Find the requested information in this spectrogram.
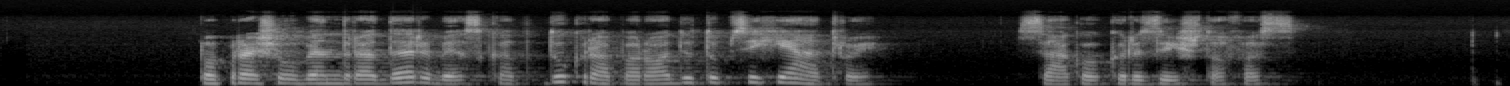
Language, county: Lithuanian, Šiauliai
